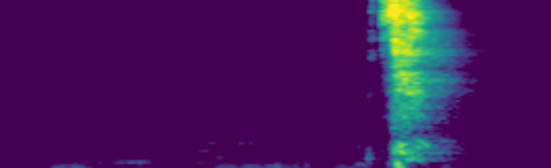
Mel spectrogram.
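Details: A single sharp, forceful adult male sneeze, with a quick intake of breath just before it, in a quiet room; boyfriend made to sneeze.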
